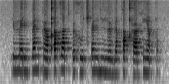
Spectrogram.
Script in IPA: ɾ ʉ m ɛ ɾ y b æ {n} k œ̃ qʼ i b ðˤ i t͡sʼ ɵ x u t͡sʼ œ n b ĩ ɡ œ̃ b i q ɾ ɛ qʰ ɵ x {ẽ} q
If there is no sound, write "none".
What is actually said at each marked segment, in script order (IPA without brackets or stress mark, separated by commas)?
n, ĩ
